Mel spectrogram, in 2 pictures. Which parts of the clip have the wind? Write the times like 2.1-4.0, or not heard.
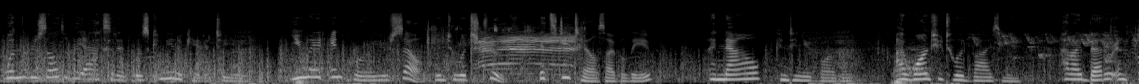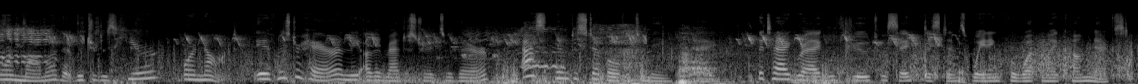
0.0-22.7.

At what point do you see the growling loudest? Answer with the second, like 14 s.
18 s.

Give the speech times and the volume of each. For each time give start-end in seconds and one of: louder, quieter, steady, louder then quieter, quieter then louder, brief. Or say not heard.
0.0-22.7 steady.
